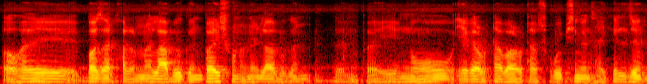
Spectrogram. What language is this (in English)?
Bodo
